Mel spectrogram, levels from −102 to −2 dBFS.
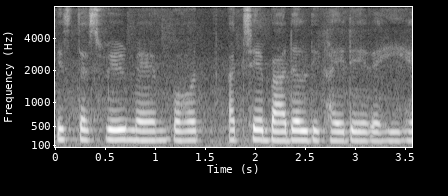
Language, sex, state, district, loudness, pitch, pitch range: Hindi, female, Arunachal Pradesh, Lower Dibang Valley, -14 LUFS, 200 Hz, 195-205 Hz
